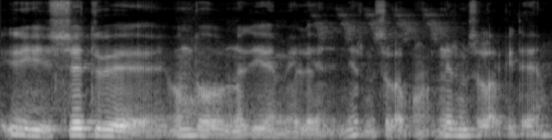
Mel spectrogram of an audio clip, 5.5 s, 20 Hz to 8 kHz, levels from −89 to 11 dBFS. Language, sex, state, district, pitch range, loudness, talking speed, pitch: Kannada, male, Karnataka, Belgaum, 115-135 Hz, -19 LUFS, 65 wpm, 130 Hz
